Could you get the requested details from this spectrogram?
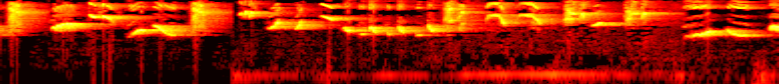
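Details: Dense, fast oriental magpie-robin song used as training material for contests: tumbling high chirps and whistled upslurs overlapping, with a faint low hum underneath.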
